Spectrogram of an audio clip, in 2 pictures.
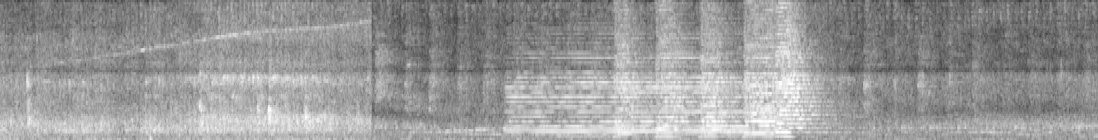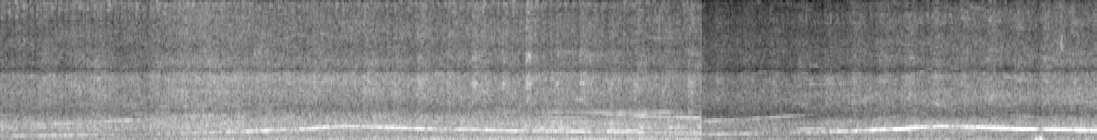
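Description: Traffic noise from a moving car convoy, then a loud blast of a vehicle horn lasting about a second and a half. Over this a siren wails, rising and falling slowly, one cycle about every three seconds.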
